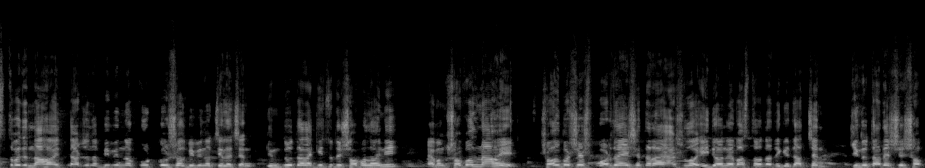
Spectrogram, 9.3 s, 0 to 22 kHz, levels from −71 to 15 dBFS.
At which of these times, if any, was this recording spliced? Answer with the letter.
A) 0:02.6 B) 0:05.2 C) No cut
A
